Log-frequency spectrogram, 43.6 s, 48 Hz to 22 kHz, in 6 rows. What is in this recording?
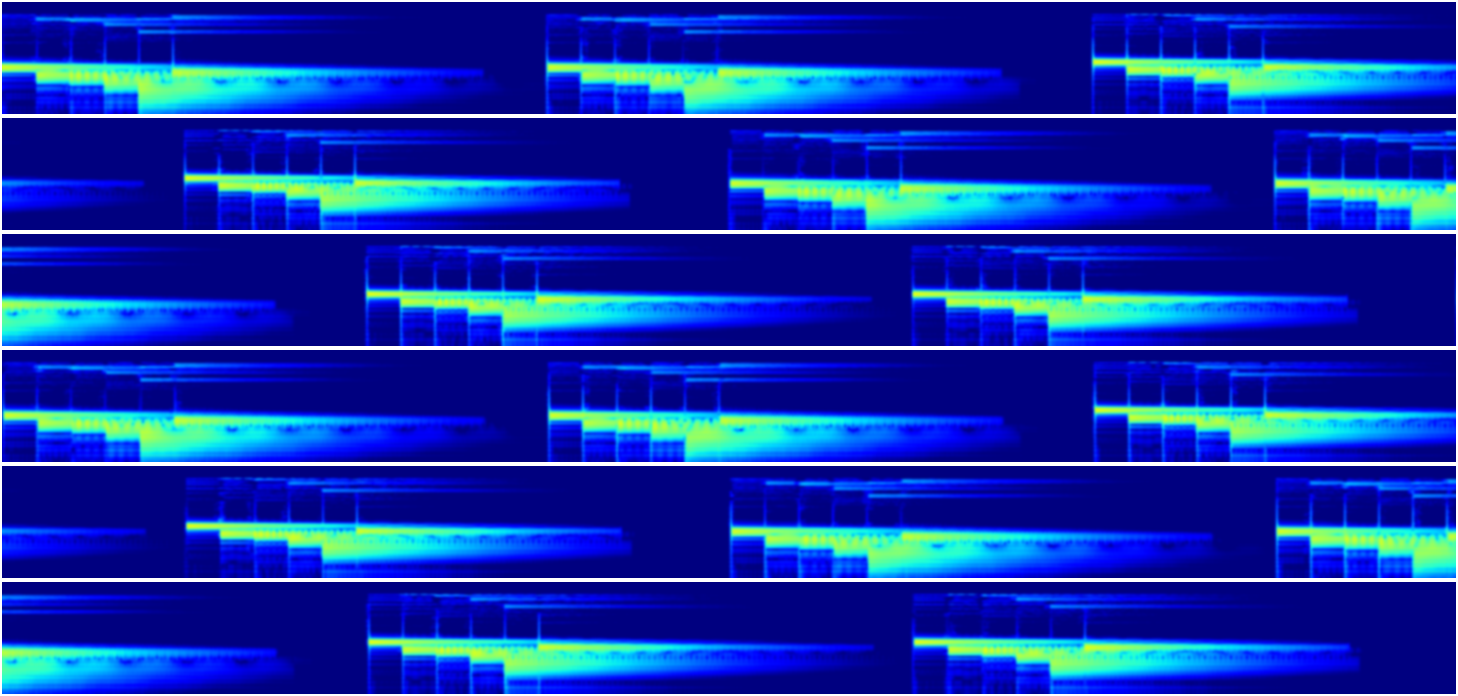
Pleasant pluck Dry
88-bpm, loop, melodic, pleasant, pluck, sinus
